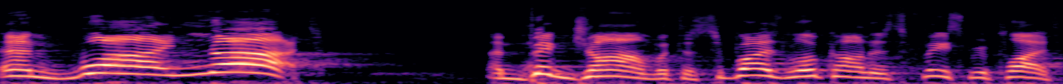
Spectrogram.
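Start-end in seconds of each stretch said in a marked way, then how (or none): 0.0-1.6 loud, high, furious, enraged bellow. Telling a story, voicing the enraged bus driver glaring back: retelling a bellowed shout. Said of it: "he bellows out".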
